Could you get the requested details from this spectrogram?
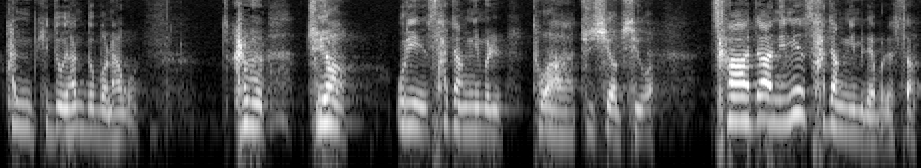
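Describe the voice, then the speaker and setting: Male pastor in church, high-ish gravelly voice, folksy funny stories, does hushed prayer voices. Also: moderate pace. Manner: folksy and humorous. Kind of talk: Wednesday evening sermon.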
